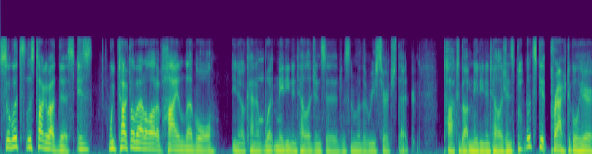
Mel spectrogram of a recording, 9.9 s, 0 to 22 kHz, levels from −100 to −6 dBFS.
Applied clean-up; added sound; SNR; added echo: neural diffusion model UNIVERSE++.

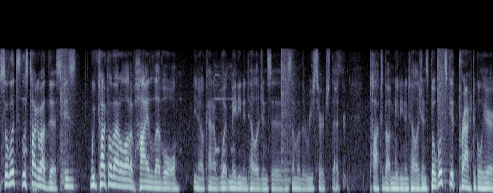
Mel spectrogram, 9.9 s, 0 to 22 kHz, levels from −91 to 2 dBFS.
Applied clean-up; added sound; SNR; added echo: none; Snare drum; 20 dB; none.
